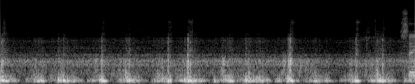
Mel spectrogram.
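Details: Old fetal Doppler (WEM) tested after maintenance by placing it over an adult volunteer's heart: pulsing whooshing beats showing the device works.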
